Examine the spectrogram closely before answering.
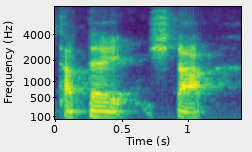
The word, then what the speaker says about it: tateshita: When in Japanese, the E's are pronounced as an A and I's are E's. So in that case, tateshita is the right way to say that.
